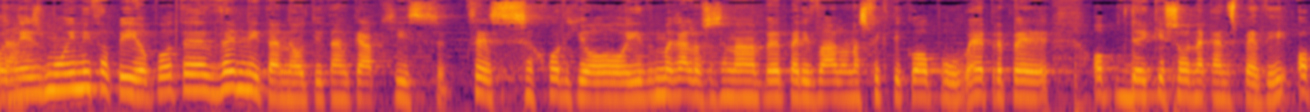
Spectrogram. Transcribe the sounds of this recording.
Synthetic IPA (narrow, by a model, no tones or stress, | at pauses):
onnizmuineiθo̞piio̞po̞t̪e̞ðe̞nit̪ɐne̞o̞t̪iit̪ɐŋkɐpçiskseɾisːexo̞ɾʝo̞ime̞ɣɐlo̞sɐse̞nɐpe̞ɾivɐlo̞nɐsfikt̪iko̞pue̞pɾe̞pe̞ | od̪ecesoɾnɐkɐnispeðio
